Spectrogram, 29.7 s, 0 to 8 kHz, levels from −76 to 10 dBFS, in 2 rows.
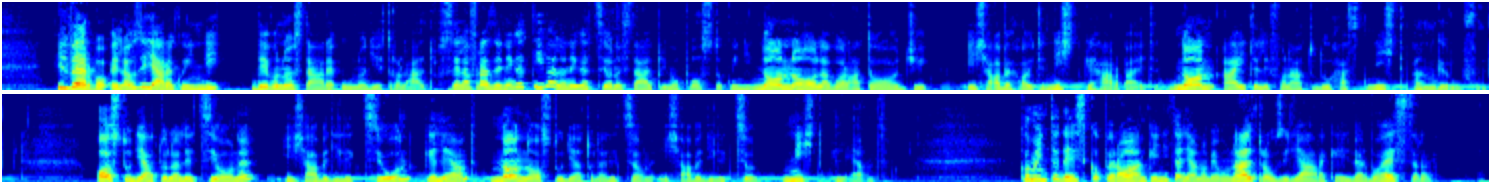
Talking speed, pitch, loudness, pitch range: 150 wpm, 215 Hz, -27 LUFS, 195-250 Hz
